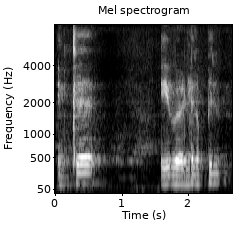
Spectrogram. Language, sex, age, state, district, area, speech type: Malayalam, male, 30-45, Kerala, Malappuram, rural, spontaneous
